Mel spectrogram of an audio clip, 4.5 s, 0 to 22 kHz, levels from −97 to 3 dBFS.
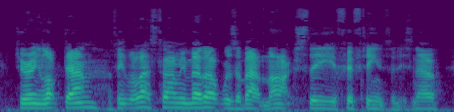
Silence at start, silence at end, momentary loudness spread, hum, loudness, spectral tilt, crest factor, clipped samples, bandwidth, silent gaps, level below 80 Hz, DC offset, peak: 0.05 s; 0.2 s; 9 LU; none; -36 LUFS; -5 dB/octave; 22 dB; under 0.1%; 16 kHz; none; -64 dBFS; under 0.1%; -16 dBFS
